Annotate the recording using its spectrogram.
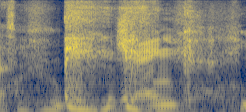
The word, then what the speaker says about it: Cenk: Cenk Younger, even though it's spelled C-E-N-K.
